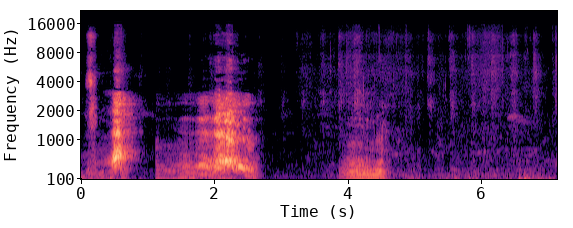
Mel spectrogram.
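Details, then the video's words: Chippiparai dog fighting monkeys, giving rough barks: a sharp bark, a longer loud growling bark about 1.5 seconds later, then a lower, shorter bark, with quieter scuffling noises trailing off. "chippiparai dog fighting monkeys"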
